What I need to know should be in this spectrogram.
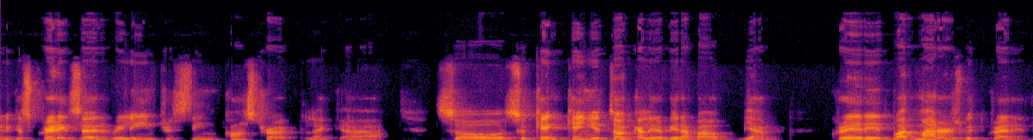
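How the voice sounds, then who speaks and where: A man from Honduras hosting a podcast interview, speaking casually with many hesitations and fillers. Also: on the high side. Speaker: podcast host.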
